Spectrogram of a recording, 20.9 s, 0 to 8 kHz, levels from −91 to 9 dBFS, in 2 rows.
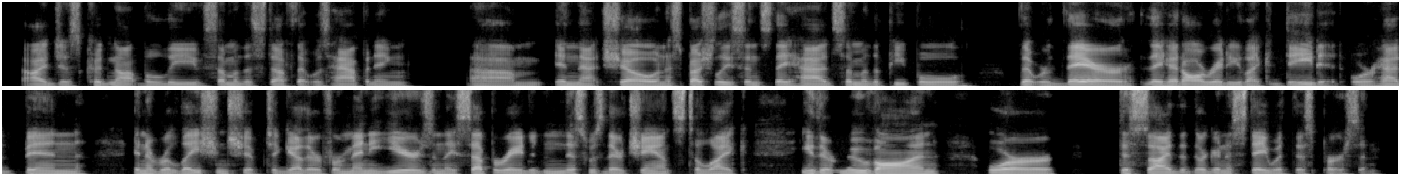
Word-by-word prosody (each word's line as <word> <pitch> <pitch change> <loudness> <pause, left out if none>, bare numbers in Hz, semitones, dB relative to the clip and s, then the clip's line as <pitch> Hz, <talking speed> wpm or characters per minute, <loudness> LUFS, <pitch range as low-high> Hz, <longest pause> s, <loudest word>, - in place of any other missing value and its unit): I 110 - -1
just 95 -3 -7
could 100 - -6
not 100 -3 -3
believe 90 -2 -7
some 95 +2 -4
of 85 - -9
the 85 - -9
stuff - - -4
that - - -7
was 85 - -8
happening, 80 -3 -4 0.5
um, 75 -2 -6
in 95 -3 -4
that 85 -3 -3
show, 80 - +1
and 80 - -7
especially 100 +2 -1
since 90 0 0
they 90 - 0
had 85 -1 +1
some 95 - -2
of 85 - -7
the 85 - -8
people 85 -4 -7 0.4
that - - 0
were 85 - -7
there, 80 +3 +6
they 100 0 +1
had 95 - 0
already, 90 -1 0
like, - - -6
dated, 95 +5 -1
or 85 -2 -5
had 85 -4 -2
been 90 -3 0 0.4
in 110 - -2
a 95 - -1
relationship 90 +2 -1
together 80 0 -2
for 85 - -5
many 90 +1 +1
years, 95 0 +1
and 85 - -7
they 80 - -4
separated, 85 +1 +2
and 85 +1 -6
this 95 - +2
was 95 -3 -1
their 85 -1 -1
chance 85 0 +3
to, - - -3
like, 80 -2 -1 0.4
either 105 -5 0
move 110 +3 +1
on, 105 +6 +5 0.4
or 90 -4 +3 0.5
decide 100 -2 +7
that 95 - -9
they're 100 - -3
gonna 95 -2 -5
stay 90 - +5
with 80 -1 -7
this - - -1
person. - - -6
90 Hz, 185 wpm, -25 LUFS, 85-95 Hz, 0.5 s, decide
